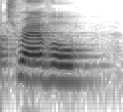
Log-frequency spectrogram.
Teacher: o travel você tem a tônica na primeira sílaba do tra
